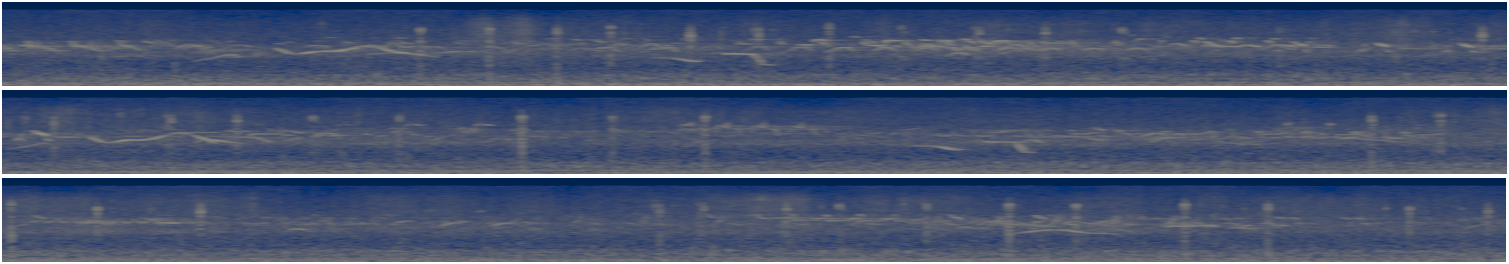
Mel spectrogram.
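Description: A hawk tears at prey with its beak, with soft wet ripping sounds.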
